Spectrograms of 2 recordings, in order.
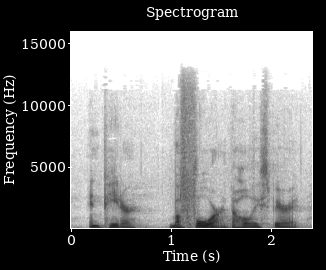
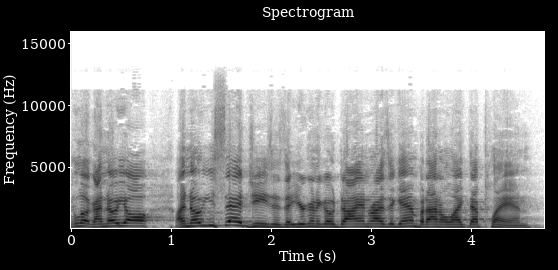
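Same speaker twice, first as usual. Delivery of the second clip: mock cocky Peter; 6 semitones higher than usual. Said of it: "being like".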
